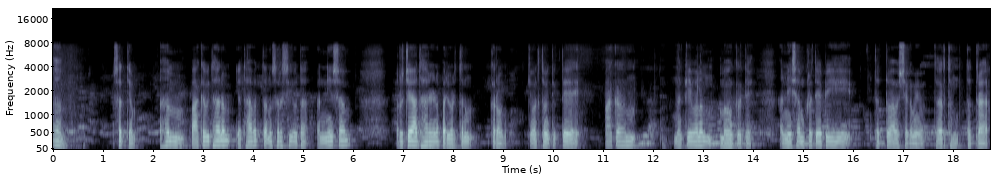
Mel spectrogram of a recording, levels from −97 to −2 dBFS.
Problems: background conversations at intervals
